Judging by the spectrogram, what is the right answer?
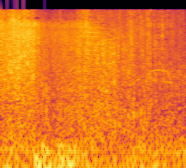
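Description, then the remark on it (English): A massive, continuous rumble of millions of tons of stone as a pyramid collapses, deep and loud throughout, with dense low-end roar and crackling debris texture that slowly eases off over about three seconds. “Millions of tons of thundering stone collapsed behind them, and they barely kept a few yards ahead of it as the pyramid imploded.”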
